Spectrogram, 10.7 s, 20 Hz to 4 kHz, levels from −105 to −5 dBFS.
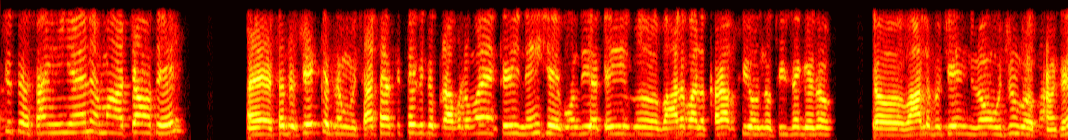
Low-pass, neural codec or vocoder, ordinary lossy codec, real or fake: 3.6 kHz; vocoder, 44.1 kHz, 128 mel bands, Pupu-Vocoder; none; fake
